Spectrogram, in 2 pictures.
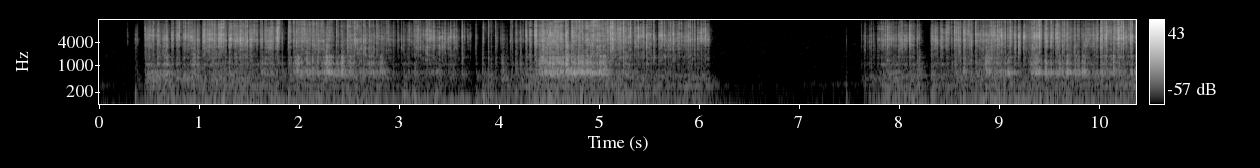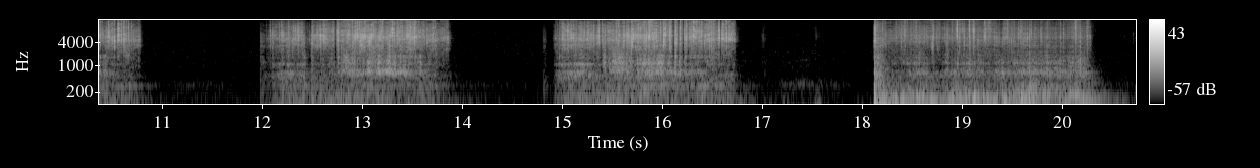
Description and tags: METAL SFX & FOLEY, Long Light Metal scrapes on sand paper
Some metal based sounds that we have recorded in the Digital Mixes studio in North Thailand that we are preparing for our sound database but thought we would share them with everyone. Hope you like them and find them useful.
scrapes, Boyesen, Ed, Sheffield, light, Mixes, paper, Digital, sand, Alex, METAL, long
